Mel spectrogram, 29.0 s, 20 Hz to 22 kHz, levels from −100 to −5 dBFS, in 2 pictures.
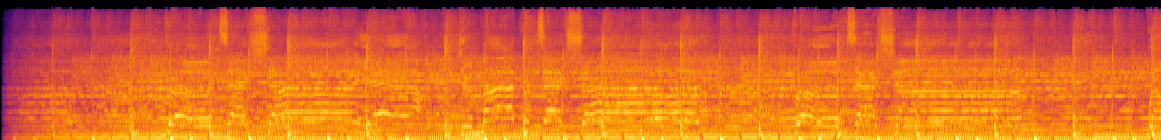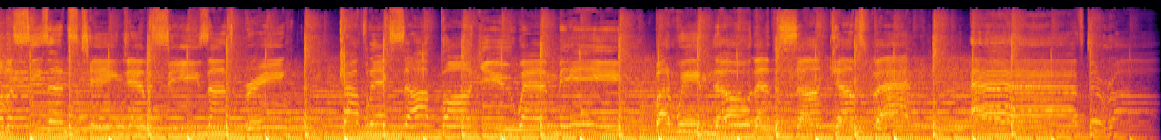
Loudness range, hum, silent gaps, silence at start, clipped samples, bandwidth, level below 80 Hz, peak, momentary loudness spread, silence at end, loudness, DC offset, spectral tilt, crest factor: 2 LU; none; none; 0.15 s; under 0.1%; 17 kHz; -22 dBFS; 0 dBFS; 5 LU; 0.1 s; -14 LUFS; under 0.1%; -4 dB/octave; 14 dB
